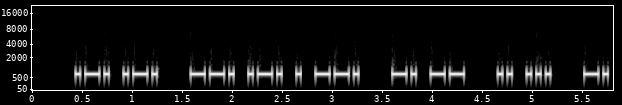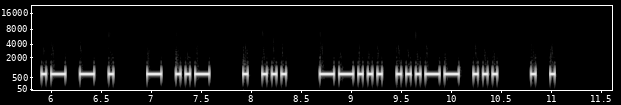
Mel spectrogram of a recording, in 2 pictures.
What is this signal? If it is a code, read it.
Morse code, heard as a keyed tone, about 25 wpm, 700 Hz. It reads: RR GREG NM IS NATE TU ES 73S EE
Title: SOTA QSO Practice 25wpm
